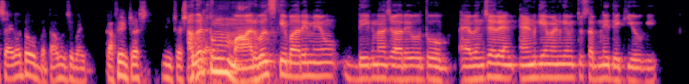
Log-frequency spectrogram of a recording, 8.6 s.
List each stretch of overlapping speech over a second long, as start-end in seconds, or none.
none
